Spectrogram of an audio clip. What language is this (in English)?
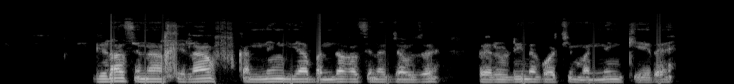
Brahui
